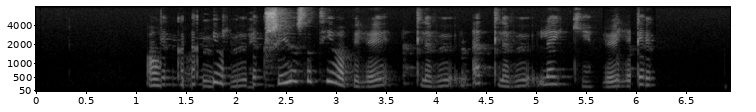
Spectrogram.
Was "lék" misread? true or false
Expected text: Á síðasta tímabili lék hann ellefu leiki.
true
